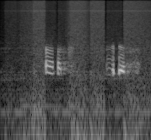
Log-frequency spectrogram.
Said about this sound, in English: She jumped as the whooshing noise coming from the machine was interrupted by static.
